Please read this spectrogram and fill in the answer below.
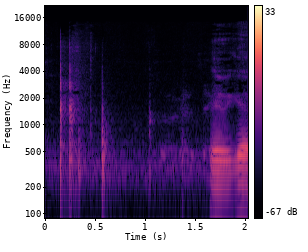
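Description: Metal tin snips clacking: a few sharp metallic clicks close together at the start, then a couple of lighter taps. A man starts speaking near the end.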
